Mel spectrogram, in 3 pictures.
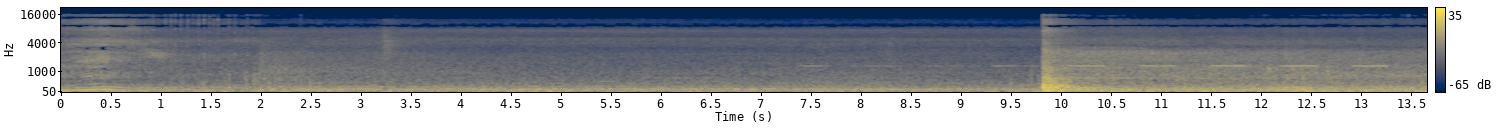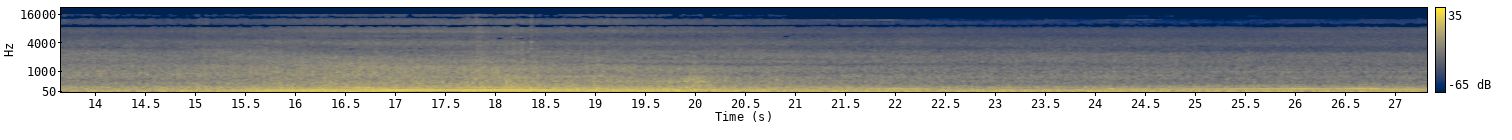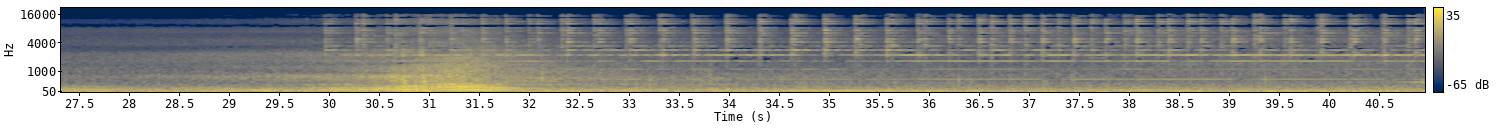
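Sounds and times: diesel locomotive engine rumbling: 0:00.0 - 0:40.9
crossing bell ringing: 0:29.7 - 0:40.9.

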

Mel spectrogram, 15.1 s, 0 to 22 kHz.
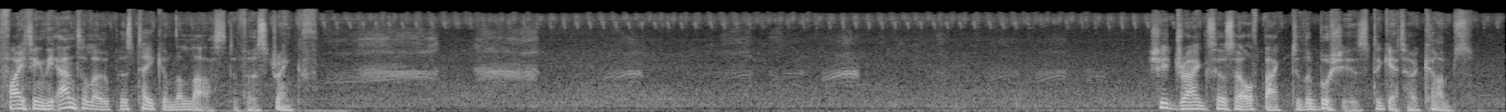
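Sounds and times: insects ticking: 0:00.0 - 0:15.0
crows cawing: 0:03.2 - 0:11.3.

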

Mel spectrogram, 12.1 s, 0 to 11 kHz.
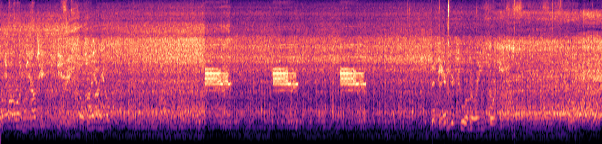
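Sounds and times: radio reception static hiss: 0:00.0 - 0:12.0
two-tone data bursts: 0:04.1 - 0:04.7, 0:05.4 - 0:06.0, 0:06.8 - 0:07.4.

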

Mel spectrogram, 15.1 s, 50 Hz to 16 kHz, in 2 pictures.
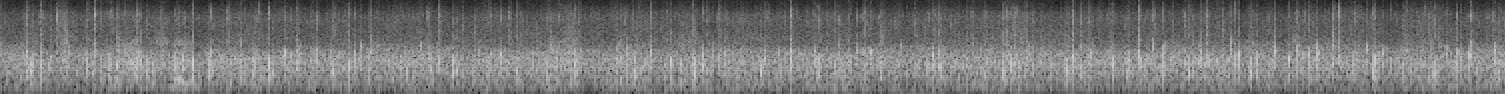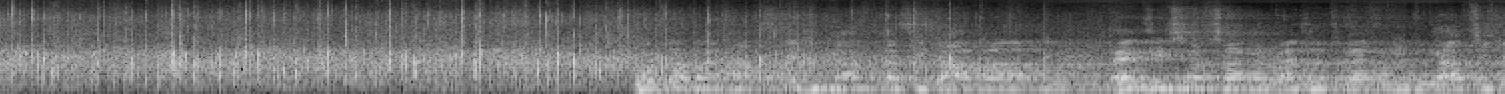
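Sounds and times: large audience applauding: 0:00.0 - 0:13.0.

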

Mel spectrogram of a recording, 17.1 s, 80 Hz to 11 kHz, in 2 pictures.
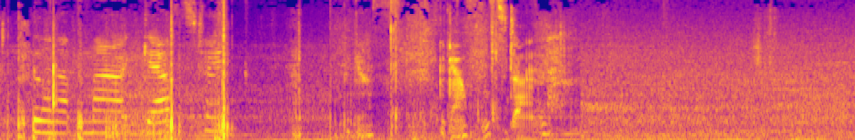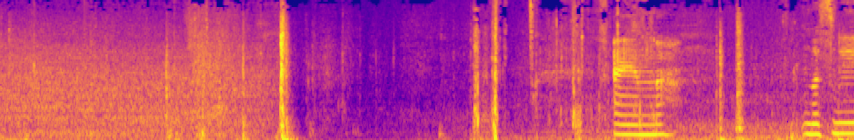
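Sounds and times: low hum: 0:00.6 - 0:11.3
car door slamming: 0:10.2 - 0:11.8.

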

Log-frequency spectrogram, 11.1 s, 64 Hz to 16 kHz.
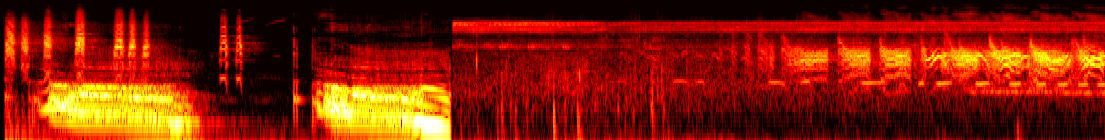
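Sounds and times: low drawn-out animal calls: 0:00.2 - 0:02.2.

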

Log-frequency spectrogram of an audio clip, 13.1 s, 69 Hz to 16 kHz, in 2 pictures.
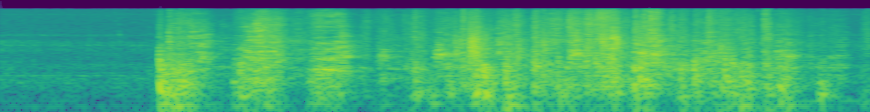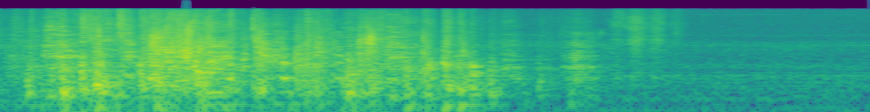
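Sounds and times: dogs scuffling and bumping: 0:01.2 - 0:11.0
dogs barking and vocalising: 0:01.3 - 0:11.2.

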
